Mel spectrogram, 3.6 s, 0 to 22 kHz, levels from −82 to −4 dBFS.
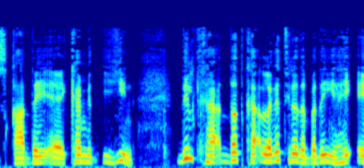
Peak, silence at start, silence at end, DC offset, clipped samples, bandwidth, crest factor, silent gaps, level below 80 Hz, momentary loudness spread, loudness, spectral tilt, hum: -10 dBFS; 0 s; 0 s; under 0.1%; under 0.1%; 11.5 kHz; 18 dB; none; -64 dBFS; 8 LU; -28 LUFS; -6 dB/octave; none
